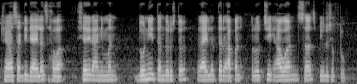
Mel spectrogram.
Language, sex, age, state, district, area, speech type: Marathi, male, 18-30, Maharashtra, Jalna, urban, spontaneous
